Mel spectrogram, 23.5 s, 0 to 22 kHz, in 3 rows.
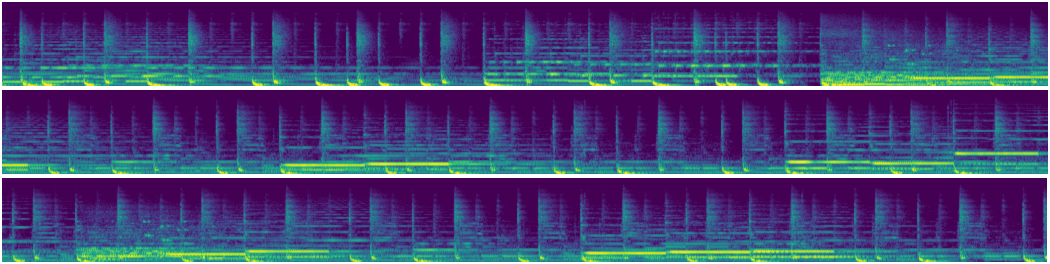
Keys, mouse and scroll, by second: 0.6 ctrl+o, 3.8 scroll down 1, 4.5 scroll down 1, 5.5 scroll down 1, 6.8 scroll up 1, 16.4 ctrl+a, 18.9 ctrl+c.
